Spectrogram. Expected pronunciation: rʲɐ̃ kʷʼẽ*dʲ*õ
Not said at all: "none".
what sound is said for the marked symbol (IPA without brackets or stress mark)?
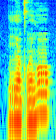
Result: ɡ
